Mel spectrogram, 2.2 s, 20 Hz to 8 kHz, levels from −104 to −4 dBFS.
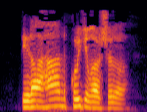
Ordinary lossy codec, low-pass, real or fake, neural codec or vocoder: MP3, 24 kbps; 7.2 kHz; fake; codec, 32 kHz, 1.9 kbps, SNAC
